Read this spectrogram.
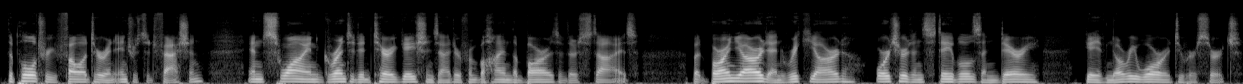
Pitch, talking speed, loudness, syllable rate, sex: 115 Hz, 170 wpm, -20 LUFS, 5.2 syllables/s, male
